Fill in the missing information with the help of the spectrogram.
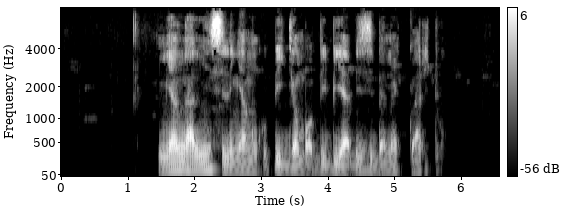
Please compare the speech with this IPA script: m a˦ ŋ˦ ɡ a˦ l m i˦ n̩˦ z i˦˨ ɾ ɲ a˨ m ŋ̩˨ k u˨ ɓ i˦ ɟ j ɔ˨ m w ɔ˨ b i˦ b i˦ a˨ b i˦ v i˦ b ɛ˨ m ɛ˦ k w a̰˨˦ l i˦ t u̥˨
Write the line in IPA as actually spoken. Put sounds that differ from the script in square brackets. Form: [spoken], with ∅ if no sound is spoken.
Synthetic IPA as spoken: [ɲ] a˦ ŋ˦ ɡ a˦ l m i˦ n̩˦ [s] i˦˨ [l] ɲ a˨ m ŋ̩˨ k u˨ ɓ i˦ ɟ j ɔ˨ m [b] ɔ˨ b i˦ b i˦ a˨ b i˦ [z] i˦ b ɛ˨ m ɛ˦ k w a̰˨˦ [ɾ] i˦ t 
